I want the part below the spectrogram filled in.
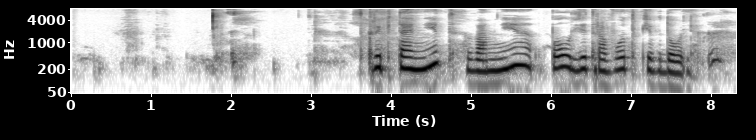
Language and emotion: Russian, neutral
